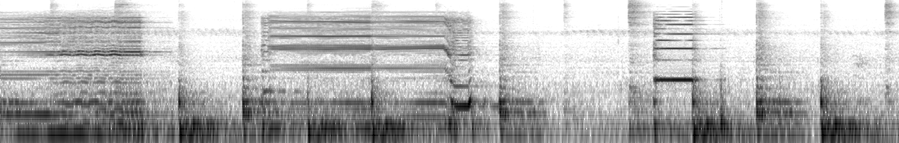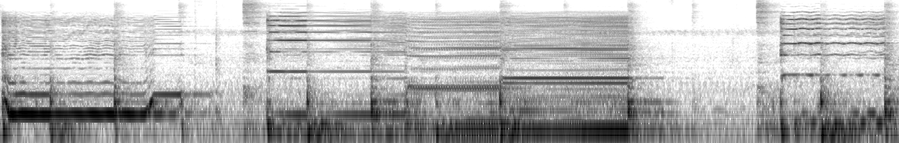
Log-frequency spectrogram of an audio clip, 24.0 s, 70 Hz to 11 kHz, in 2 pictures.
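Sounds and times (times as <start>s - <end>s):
electric guitar notes: 15.6s - 20.8s.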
